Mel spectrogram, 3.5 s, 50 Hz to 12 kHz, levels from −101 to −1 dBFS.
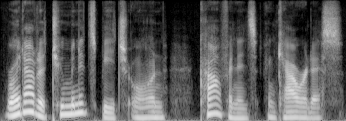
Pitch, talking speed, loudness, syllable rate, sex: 145 Hz, 175 wpm, -18 LUFS, 6.4 syllables/s, male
